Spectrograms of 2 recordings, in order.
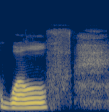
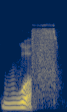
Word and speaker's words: wolf: that's in milk wolf but you have to have some l there otherwise it will sound like number nine woof and that's totally different that's just the sound a dog makes so you need some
